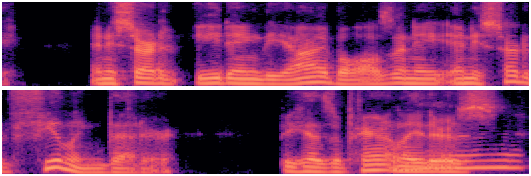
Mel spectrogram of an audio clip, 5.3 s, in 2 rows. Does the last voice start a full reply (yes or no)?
no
